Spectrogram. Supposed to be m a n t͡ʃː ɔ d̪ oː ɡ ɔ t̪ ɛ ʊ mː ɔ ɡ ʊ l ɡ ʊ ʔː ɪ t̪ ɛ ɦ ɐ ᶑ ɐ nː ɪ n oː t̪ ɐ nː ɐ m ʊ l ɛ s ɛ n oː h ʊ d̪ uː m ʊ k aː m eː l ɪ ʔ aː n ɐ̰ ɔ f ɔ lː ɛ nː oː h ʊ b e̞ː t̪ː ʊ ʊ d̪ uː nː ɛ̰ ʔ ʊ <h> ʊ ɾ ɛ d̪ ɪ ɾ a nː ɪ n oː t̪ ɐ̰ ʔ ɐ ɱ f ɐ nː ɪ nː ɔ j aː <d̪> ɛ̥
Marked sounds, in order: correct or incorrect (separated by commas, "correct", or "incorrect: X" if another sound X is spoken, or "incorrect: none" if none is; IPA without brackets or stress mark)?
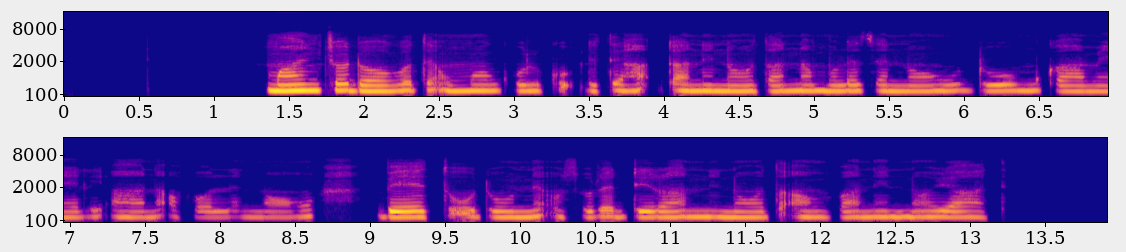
incorrect: s, incorrect: t̪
